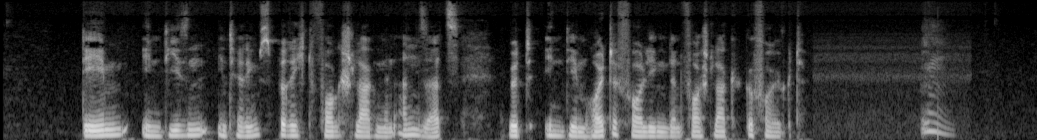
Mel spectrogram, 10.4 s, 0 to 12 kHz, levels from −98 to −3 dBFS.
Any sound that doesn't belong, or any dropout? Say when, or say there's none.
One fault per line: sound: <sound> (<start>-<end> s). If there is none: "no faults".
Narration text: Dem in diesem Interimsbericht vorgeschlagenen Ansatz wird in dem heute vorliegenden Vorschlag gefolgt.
sound: throat clearing (9.2-9.6 s)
